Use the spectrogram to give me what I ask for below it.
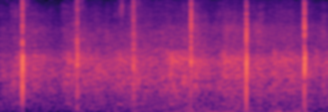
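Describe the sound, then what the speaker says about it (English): Sparse audience applause at a conference kickoff, a handful of distinct claps spaced about a third of a second apart, fairly quiet with a light room murmur beneath. "So another round of applause for him."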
